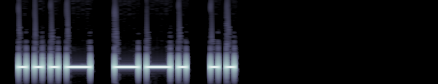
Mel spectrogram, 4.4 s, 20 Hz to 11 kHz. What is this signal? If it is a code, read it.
Morse code, heard as a keyed tone, about 15 wpm, 700 Hz. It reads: VGI
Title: USA Call Sign Postfixes - 3 Letters 15wpm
